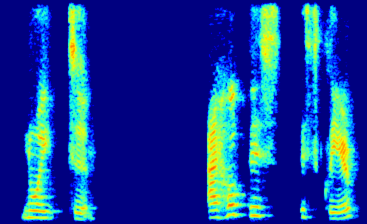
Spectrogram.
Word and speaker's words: noite: And the last example, noite, noite, noite.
